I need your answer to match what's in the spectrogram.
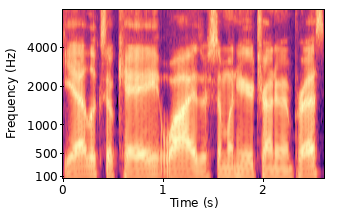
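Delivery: normal talking voice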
